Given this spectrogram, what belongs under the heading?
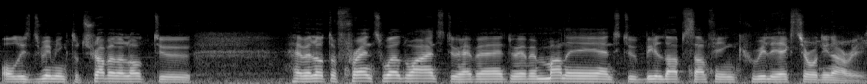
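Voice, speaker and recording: A man from Poland, speaking in halting, non-native English while introducing himself. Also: medium pitch, slight background noise. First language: Polish. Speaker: mastermind participant. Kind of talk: casual self-introduction.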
